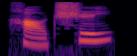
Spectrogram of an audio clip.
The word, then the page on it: 好吃: hao-chi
